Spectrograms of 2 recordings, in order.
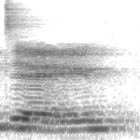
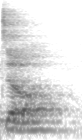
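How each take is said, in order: First: The vowel is a long oo sound. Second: The vowel is a short uh sound. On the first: The speaker calls it right. "We would say do" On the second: The speaker calls it wrong. "We wouldn't say duh"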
